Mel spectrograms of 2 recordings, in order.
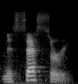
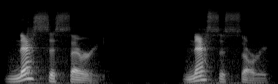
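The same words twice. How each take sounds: First: Necessary stressed on CES; wrong stress. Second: Necessary stressed on NE. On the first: Teacher showing students wrong stress in necessary. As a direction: lean on the second syllable of necessary. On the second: Teacher modelling the correct stress of necessary. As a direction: hit the first syllable of necessary. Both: Shown as a demonstration. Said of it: "Not necessary".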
